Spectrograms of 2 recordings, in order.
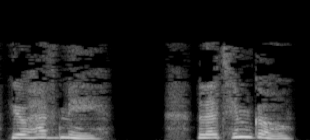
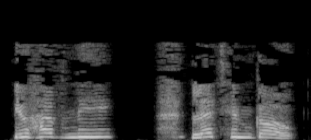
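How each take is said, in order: First: Higher, louder desperate plea; cried out. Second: High, loud pleading through tears; tearful cry. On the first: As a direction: beg him loudly to stop. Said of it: "Eva cried". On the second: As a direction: beg with tears starting, louder. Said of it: "she repeated, tears beginning". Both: Acted.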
